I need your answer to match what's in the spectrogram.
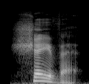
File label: "shebet", Hebrew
